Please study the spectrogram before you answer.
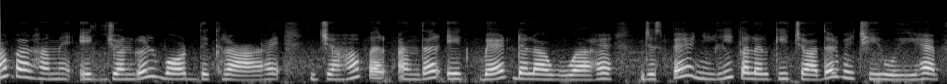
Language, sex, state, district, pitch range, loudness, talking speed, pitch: Chhattisgarhi, female, Chhattisgarh, Kabirdham, 235-270 Hz, -16 LUFS, 165 wpm, 245 Hz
